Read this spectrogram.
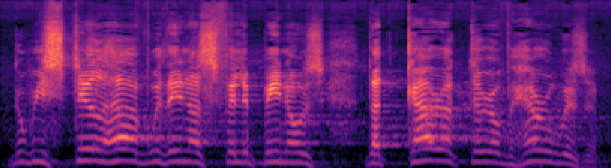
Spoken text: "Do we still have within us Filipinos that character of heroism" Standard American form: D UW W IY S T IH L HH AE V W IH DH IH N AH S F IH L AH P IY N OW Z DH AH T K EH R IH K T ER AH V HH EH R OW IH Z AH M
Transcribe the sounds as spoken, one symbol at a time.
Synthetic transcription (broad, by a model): D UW W IY S T IH L HH AE V W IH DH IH N AH S F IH L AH P IY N OW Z DH AH T K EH R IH K T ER AH V HH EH R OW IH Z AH M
